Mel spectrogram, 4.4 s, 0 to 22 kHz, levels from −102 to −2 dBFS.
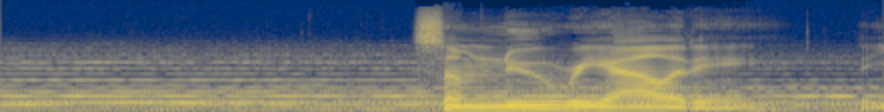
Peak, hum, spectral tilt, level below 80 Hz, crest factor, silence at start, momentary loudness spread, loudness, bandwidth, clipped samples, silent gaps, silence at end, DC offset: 0 dBFS; none; -5 dB/octave; -50 dBFS; 18 dB; 0 s; 14 LU; -19 LUFS; 15.5 kHz; under 0.1%; none; 0 s; under 0.1%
